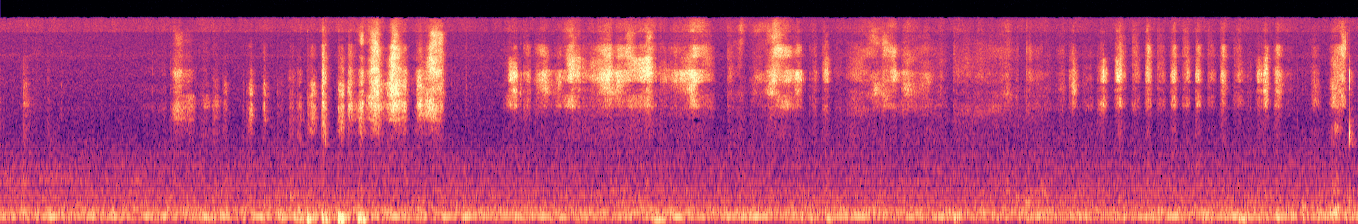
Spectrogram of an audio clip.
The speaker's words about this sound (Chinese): 纸这个是手摸纸的声音。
